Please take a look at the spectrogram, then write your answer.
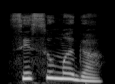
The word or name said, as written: ಸಿಸುಮಗ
